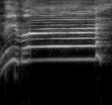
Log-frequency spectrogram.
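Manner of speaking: long, high, loud yell of the name; Leroy battle cry. Acted. Jumping out of the parachute into the fight, a long war cry. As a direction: charge in yelling like a reckless hero. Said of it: "jumping out of my parachute".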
